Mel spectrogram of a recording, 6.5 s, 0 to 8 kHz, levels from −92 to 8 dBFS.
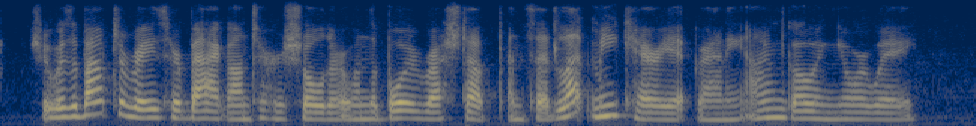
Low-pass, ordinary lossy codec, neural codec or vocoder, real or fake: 7.2 kHz; Opus, 16 kbps; none; real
